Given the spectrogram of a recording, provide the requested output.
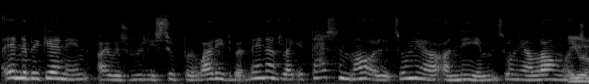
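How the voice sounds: A woman talks very fast at a fairly high pitch, with hardly any pauses. Her pitch varies in an ordinary way, and there is noticeable background noise.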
